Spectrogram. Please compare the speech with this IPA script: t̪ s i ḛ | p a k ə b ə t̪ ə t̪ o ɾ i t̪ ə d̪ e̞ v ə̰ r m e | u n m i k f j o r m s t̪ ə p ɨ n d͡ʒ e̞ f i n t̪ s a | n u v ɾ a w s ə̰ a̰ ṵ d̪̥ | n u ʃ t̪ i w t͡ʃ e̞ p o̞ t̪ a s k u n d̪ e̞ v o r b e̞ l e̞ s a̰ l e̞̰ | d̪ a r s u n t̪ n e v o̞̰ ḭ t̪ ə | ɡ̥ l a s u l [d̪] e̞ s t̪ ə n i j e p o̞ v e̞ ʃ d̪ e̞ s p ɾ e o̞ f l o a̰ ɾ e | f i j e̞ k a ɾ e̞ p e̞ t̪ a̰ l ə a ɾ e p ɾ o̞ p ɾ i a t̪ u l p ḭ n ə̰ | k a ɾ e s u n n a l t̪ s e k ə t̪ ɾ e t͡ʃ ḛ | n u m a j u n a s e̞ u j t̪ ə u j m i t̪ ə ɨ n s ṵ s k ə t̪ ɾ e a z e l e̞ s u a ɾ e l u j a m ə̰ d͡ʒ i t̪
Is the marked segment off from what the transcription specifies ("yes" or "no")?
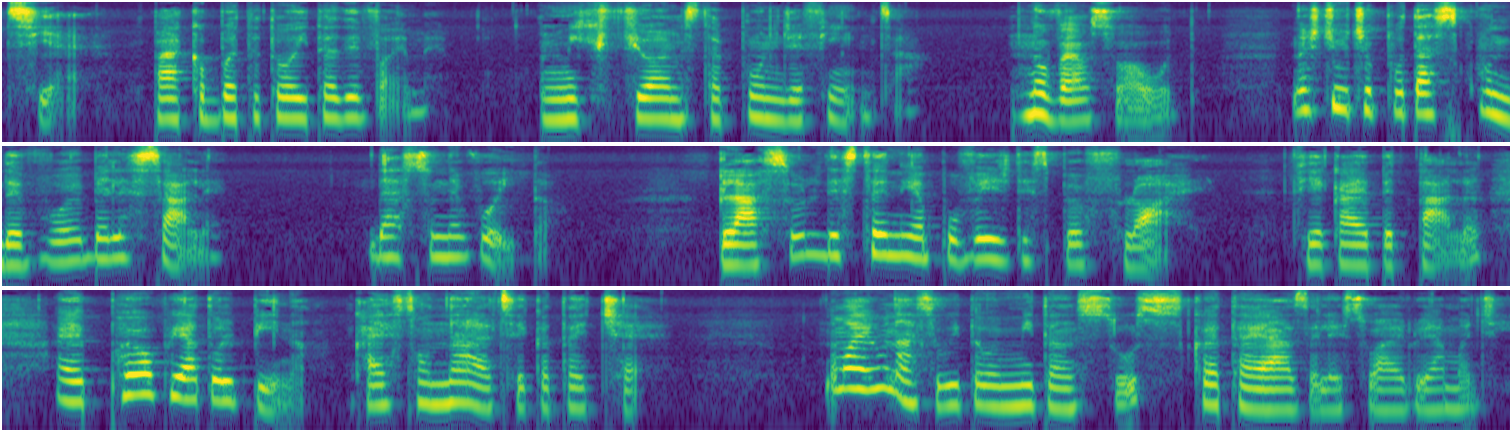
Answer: no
